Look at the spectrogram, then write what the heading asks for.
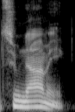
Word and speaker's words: tsunami: Because TS is a phonotactic constraint in the English language. And tsunami is not a native English word. I'm not sure where it comes from, the etmology of it, but you don't have TS.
